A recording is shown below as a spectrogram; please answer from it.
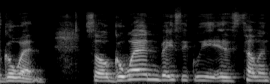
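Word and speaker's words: Gwayne: I think they pronounce it Gwyn. Gwen. Yeah, it's it's Gwen.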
